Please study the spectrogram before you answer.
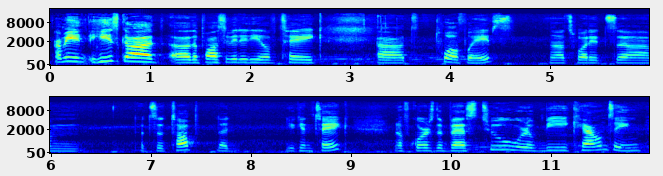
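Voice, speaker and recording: A woman's voice: mid-range voice, unhurried, a little mellow, slight background noise. A woman giving casual live commentary on a surf contest, hesitating often and filling gaps with fillers.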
